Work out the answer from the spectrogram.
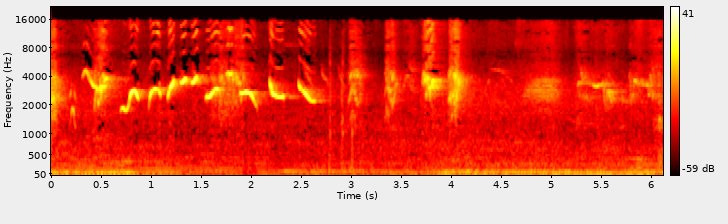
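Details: Male prenjak daun (prinia) singing actively, recorded as training material for crested opior birds: quick bursts of twisting, whistled chirps in rapid runs, then scattered softer notes.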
